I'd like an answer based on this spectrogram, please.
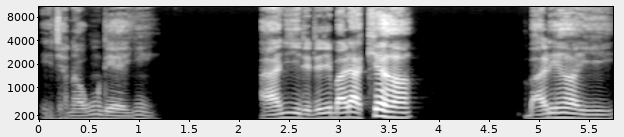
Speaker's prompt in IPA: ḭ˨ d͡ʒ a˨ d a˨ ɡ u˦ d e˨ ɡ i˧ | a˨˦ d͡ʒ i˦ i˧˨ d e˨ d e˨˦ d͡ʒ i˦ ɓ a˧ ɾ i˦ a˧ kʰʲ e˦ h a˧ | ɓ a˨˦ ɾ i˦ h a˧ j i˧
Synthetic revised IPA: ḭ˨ d͡ʒ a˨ n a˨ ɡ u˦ d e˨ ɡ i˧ | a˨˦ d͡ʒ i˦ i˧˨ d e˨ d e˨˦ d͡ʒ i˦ ɓ a˧ ɾ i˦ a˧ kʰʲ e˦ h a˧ | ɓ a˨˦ ɾ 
